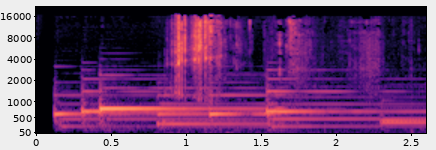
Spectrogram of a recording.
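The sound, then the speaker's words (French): A few crisp, crunchy bites of food, three or four short crackling bursts, layered over a steady musical tone that steps up in pitch like a short jingle. “Croustille, hein”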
